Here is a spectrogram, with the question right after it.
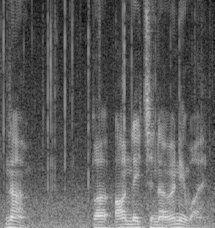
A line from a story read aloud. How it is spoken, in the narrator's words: he replied finally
